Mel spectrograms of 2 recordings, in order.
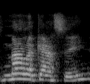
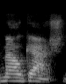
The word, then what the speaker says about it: Malagasy: madagascar right yeah and it's malagasy is that you never talk about madagascans it's malagasys so and you don't use the french word malgash they really hate that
